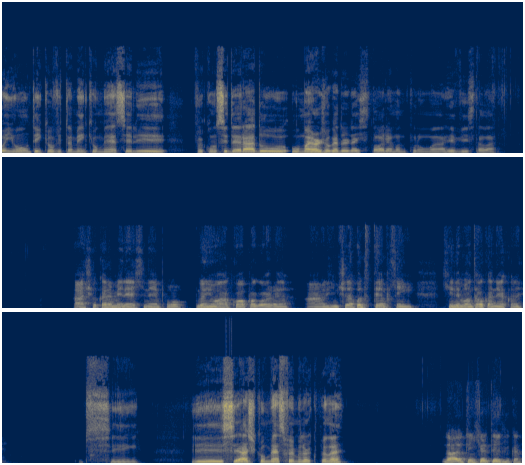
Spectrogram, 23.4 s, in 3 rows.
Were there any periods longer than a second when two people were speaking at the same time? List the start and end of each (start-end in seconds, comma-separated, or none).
none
